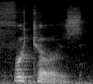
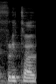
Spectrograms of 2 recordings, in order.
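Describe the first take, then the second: First: It is said in a standard accent. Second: It is said in a Jamaican accent.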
